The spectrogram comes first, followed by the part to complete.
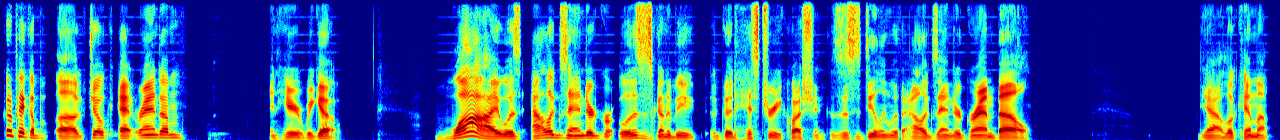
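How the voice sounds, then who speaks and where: Man, school announcer, bright and crisp, dry close sound, playful upbeat delivery. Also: lowish voice, lively intonation, normal speed, pauses often, no echo. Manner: upbeat, playful, reading notes aloud. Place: school library.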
